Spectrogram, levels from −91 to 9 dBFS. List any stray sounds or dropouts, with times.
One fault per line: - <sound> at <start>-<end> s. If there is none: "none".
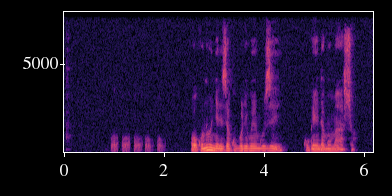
- laugh at 0.9-2.0 s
